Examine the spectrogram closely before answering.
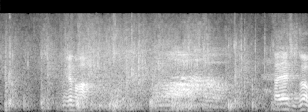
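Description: A group of people greet a man loudly together.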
